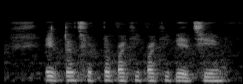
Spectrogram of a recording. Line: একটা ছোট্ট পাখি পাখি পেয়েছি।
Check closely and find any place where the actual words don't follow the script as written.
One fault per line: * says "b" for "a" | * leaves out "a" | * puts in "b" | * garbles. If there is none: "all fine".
all fine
